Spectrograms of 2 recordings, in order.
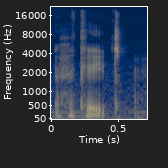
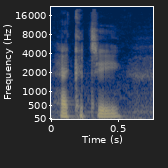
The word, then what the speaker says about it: Hecate: a sibling blade of Hecate or Hecate, based upon what you want to be, English or Greek pronunciation.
